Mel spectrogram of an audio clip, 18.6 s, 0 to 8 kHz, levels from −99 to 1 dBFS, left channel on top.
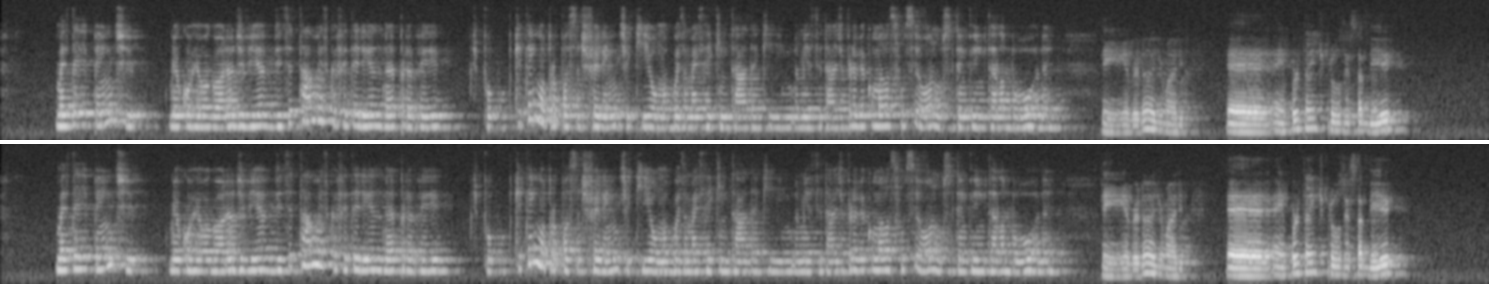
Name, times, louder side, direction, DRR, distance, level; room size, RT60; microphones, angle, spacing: voice 1, 0.7-1.7 2.1-5.5 6.0-13.2, equal, 70° left, 2 dB, 6.9 m, -24 dB
voice 2, 13.8-14.8 15.3-17.4, right 2 dB, 35° right, 2 dB, 1.2 m, -19 dB
28.0 x 16.0 x 7.9 m, 0.69 s
head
